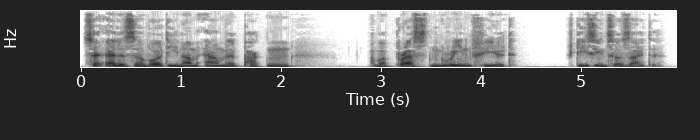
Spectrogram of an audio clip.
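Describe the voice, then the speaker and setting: A man's voice: on the low side, measured pace, husky, no echo, highs cut off. A man narrating a fantasy novel as an audiobook, storytelling with drama. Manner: storytelling, dramatic, with character voices.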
